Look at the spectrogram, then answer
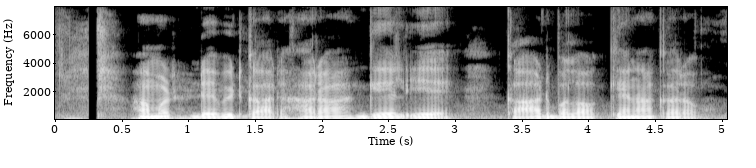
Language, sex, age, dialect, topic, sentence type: Maithili, male, 18-24, Eastern / Thethi, banking, question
